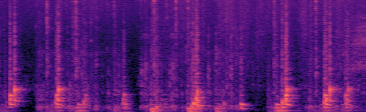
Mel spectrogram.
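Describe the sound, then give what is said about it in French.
A short thudding sample of an apple falling, played as notes on a master keyboard, about ten dull pitched hits in an uneven melodic run at varying pitches, fairly loud, with no voices. “ce bruit-là dont on vient de parler, donc le bruit de la pomme qui tombe. J'en ai fait un instrument de musique.”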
